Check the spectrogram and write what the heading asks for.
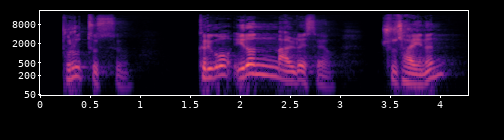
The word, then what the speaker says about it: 브루투스: 블루투스가 아니고 브루투스.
